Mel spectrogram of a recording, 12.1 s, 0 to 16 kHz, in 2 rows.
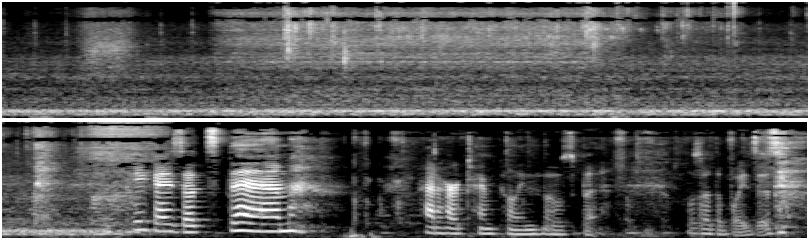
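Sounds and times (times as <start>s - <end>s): tap running into sink: 2.0s - 6.0s.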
